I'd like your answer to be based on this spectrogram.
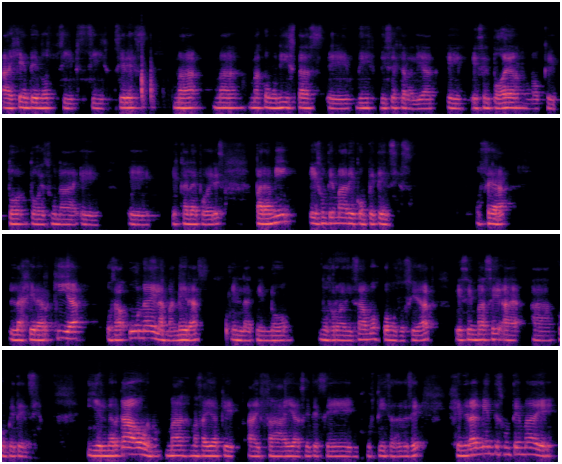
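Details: Adult man who says he stutters, speaking Spanish in a conversation between two people who stutter. Stuttering.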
